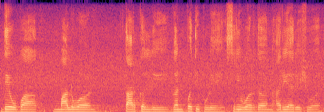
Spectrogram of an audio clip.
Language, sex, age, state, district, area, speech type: Marathi, male, 45-60, Maharashtra, Raigad, urban, spontaneous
